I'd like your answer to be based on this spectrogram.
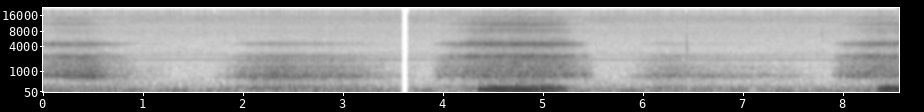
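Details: Sleeping girl snoring: slow cycles of noisy sleep breathing, about seven breaths a minute, with a rough, low vibration on one inspiration.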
